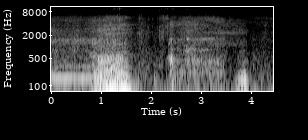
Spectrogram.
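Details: A sleeping pig snoring: a deep, rumbling, low-pitched snore followed by a couple of softer snorting breaths.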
